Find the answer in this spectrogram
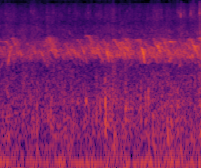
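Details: Chicks at a poultry farm, packed together in a box because of the cold, give a dense chorus of high, thin peeps that overlap continuously, with a low hum underneath.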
